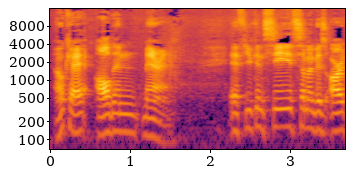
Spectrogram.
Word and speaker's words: Marin: Sometimes pronounced Marin, but it's actually Marin. Okay, Alden Marin.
